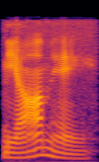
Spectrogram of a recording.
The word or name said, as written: Niamey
